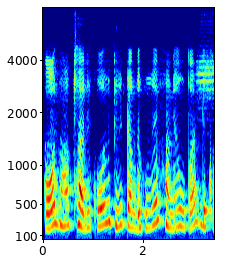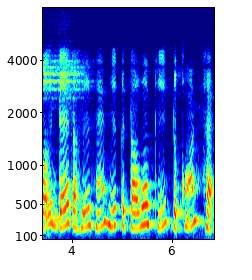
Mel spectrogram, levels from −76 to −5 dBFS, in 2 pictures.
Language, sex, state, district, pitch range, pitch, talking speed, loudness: Hindi, female, Madhya Pradesh, Dhar, 205-240 Hz, 220 Hz, 150 wpm, -20 LUFS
